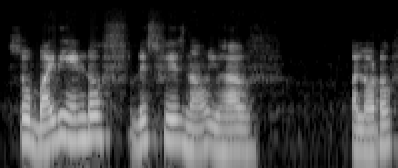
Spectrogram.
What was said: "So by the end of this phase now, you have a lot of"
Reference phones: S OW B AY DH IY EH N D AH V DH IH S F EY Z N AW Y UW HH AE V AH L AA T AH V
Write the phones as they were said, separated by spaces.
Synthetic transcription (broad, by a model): S OW B AY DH IY EH N D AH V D IH S F EY Z N AW Y UW HH AE V AH L AA T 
